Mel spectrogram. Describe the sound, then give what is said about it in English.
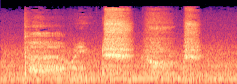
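Audible breathing: a person demonstrates a breath, drawing it in and pushing it out in a few soft, breathy bursts, with no words spoken. “So, synchronize your breath with what you do.”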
